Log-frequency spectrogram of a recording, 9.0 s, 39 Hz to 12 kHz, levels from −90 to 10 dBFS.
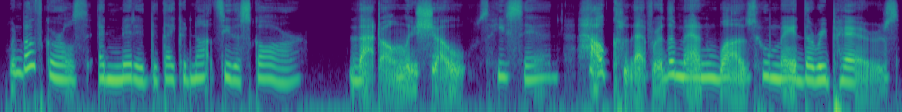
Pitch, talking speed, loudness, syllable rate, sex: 220 Hz, 165 wpm, -22 LUFS, 3.9 syllables/s, female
